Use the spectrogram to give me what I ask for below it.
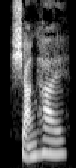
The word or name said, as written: shanghaje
